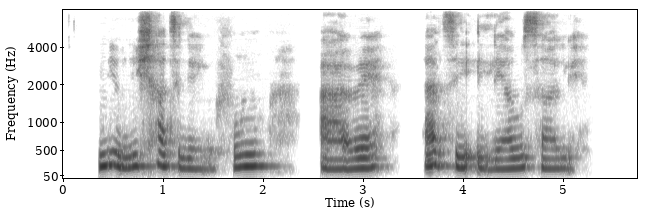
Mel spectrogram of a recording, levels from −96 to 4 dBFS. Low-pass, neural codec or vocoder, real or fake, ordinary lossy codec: none; codec, 16 kHz, 16 kbps, FunCodec, trained on Chinese and English, 50 frames a second; fake; none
